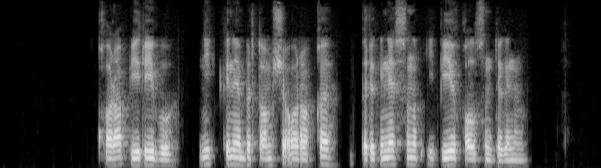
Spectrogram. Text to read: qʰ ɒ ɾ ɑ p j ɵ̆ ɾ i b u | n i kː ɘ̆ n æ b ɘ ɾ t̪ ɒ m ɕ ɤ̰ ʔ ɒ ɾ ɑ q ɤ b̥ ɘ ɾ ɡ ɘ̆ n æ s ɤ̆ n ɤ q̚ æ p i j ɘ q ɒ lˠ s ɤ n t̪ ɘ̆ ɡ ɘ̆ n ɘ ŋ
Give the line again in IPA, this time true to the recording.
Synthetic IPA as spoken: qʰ ɒ ɾ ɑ p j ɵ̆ ɾ i b u | n i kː ɘ̆ n æ b ɘ ɾ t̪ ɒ m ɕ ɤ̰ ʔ ɒ ɾ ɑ q ɤ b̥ ɘ ɾ ɡ ɘ̆ n æ s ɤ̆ n ɤ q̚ i p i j ɘ q ɒ lˠ s ɤ n t̪ ɘ̆ ɡ ɘ̆ n ɘ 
